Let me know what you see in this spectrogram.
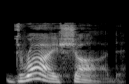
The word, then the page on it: dry-shod: British English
